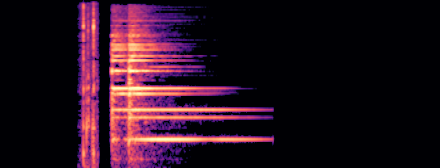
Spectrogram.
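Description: Subscribe-button animation sound effects: a short click about a second in, then a bell ding that rings out and fades over about a second and a half.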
